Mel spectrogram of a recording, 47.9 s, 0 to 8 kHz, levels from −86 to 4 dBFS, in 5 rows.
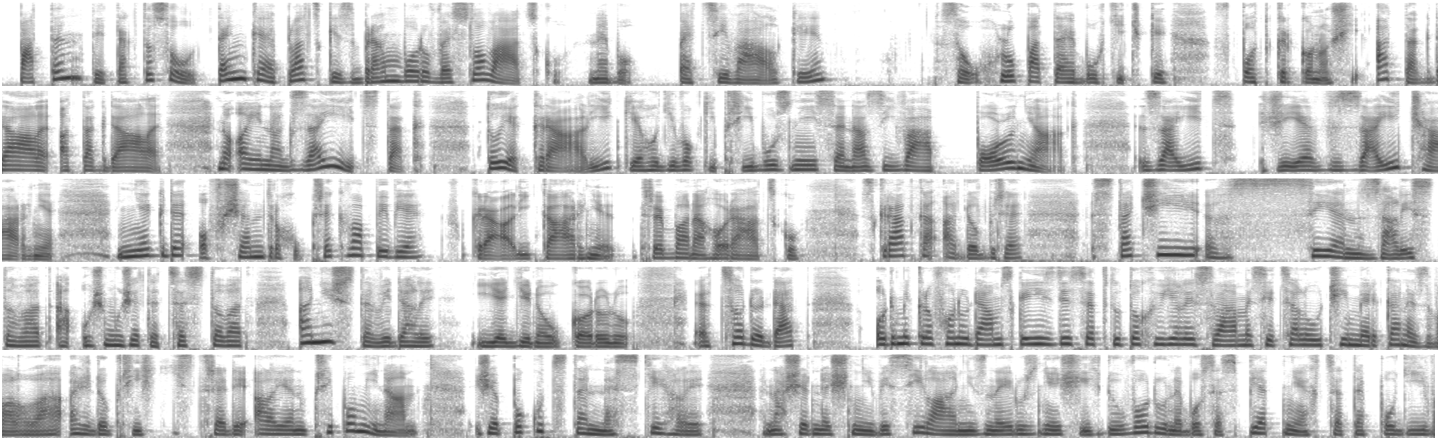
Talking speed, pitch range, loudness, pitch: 130 wpm, 140-200 Hz, -23 LUFS, 155 Hz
